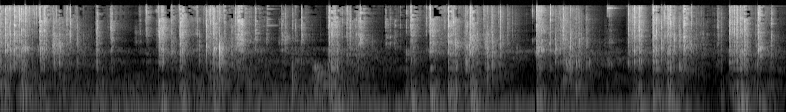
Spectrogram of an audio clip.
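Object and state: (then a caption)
Sugar-coated peanut candy bar. A box-cutter blade carves and scratches chunks off a solid, hand-held red and white sugar-coated peanut brittle bar. Bursts of bright, crisp scraping and crackling come in quick clusters, separated by brief quiet gaps, with each tick dying away almost instantly.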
